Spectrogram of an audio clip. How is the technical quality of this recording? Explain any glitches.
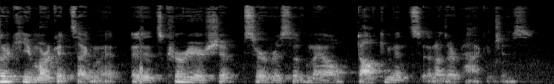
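There's one glitch in the speech, DAB burbling from about 1.37 to 1.42 s, right after "key market segment" and before "its couriership service of". Weak reception let bit errors slip past error correction into the MP2 data, corrupting sub-band samples across what sounds like a few frames. You hear a brief burst of burbling noise.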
